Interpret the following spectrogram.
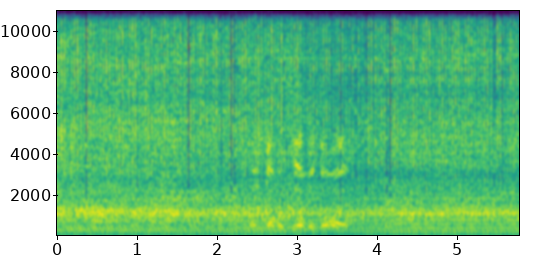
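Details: MTD Yard Machines self-propelled mower with auto choke, after refitting slipped transmission belt, oil change (overfilled, dirty oil) and air filter cleaning; steady even drone at constant speed, no misses, surging or knocks.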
